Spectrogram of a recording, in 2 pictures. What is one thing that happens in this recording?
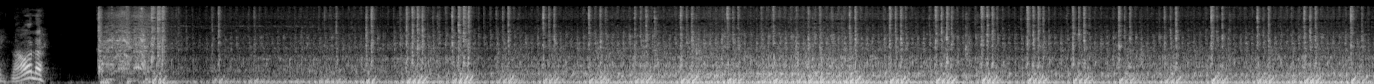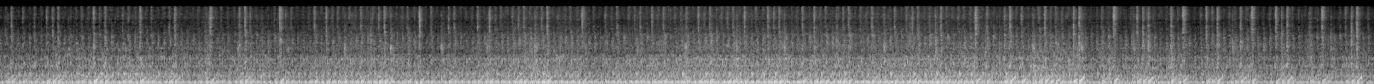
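A diesel engine starts and runs loudly with a fast, steady clatter.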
